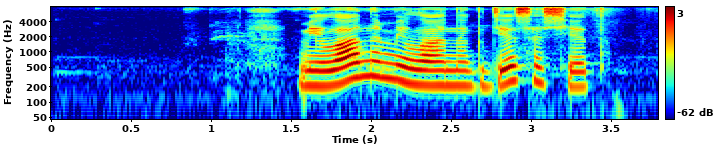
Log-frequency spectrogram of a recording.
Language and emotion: Russian, neutral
